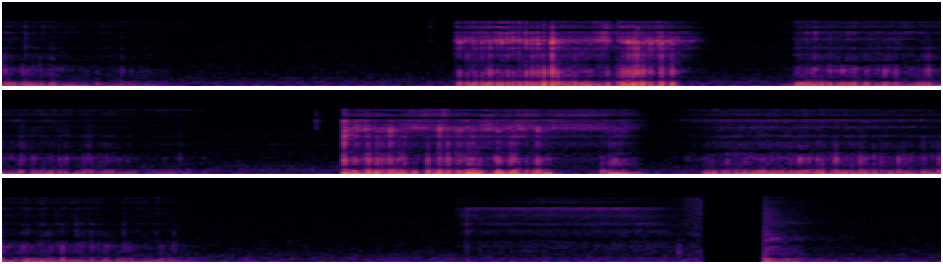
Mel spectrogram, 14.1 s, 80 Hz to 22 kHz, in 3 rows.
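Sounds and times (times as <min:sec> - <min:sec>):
person snoring: 0:00.0 - 0:00.9, 0:02.2 - 0:05.7, 0:06.4 - 0:10.4.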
